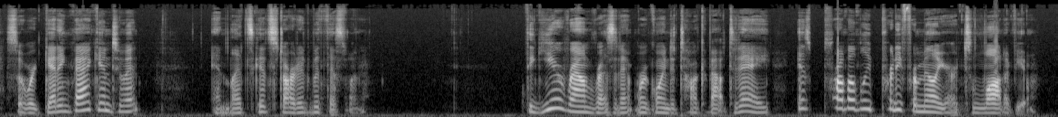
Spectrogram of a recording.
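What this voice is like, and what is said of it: Voice sounding ill. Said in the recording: “as you can probably tell from my voice, I have been under the weather for a little bit”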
